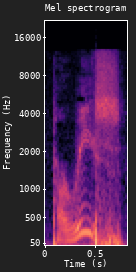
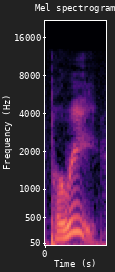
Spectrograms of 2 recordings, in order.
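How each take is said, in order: First: It is said with a Spanish accent. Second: It is said with a French accent. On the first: "if you ask somebody in in Spain or Mexico" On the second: "if you ask somebody in France what their capital is, they'll say Paris"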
